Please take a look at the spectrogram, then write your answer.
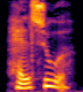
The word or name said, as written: halvsur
